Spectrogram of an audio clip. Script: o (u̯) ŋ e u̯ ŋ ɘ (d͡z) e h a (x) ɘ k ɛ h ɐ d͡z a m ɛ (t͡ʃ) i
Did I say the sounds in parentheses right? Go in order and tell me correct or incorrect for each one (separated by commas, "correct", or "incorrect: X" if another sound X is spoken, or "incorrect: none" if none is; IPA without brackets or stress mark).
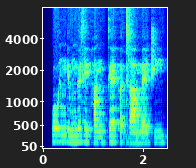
incorrect: i̯, incorrect: z, incorrect: ŋ, correct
